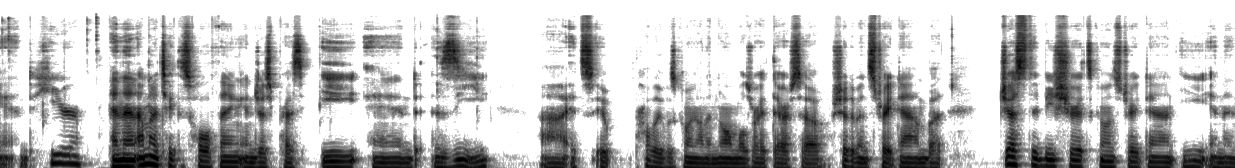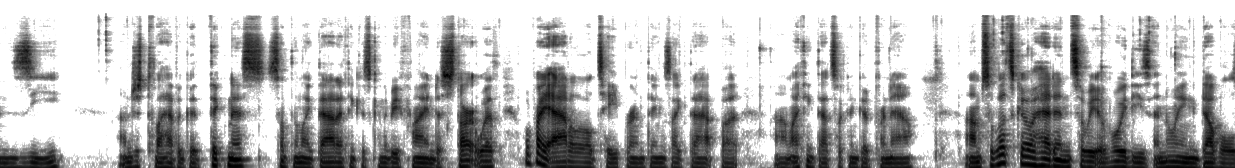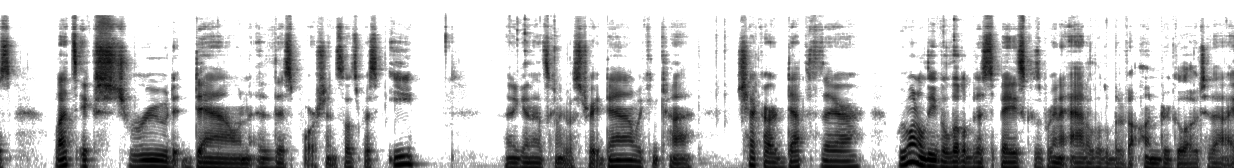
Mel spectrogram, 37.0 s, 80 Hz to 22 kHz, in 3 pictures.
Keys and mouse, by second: 0.5 ctrl+r, 1.0 shift+middle click, 1.4 a, 1.7 middle click, 2.7 middle click, 3.1 e, 4.3 z, 4.7 z, 13.6-16.5 middle drag, 16.9 shift+middle click, 17.3 middle click, 18.4 middle click, 19.0 shift+middle click, 19.5 middle click, 19.9 Tab, 20.3 middle click, 21.2 Tab, 21.7 middle click, 22.2 middle click, 22.9 shift+middle click, 23.5 3, 24.2 shift+middle click, 24.5-26.0 middle drag, 26.8 middle click, 28.5 e, 30.2 alt+z, 30.4-31.6 middle drag, 31.8 g, 32.0 z, 35.7 middle click, 36.4 alt+z, 36.9 middle click.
